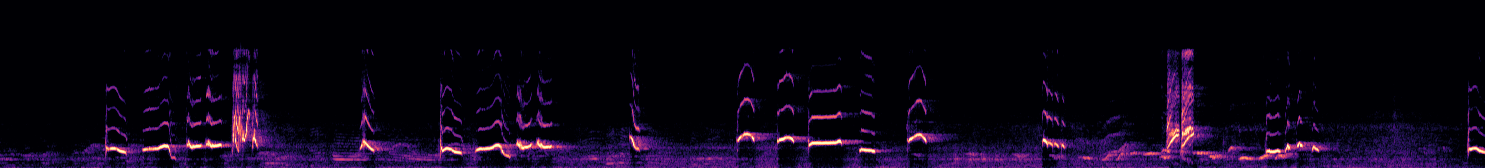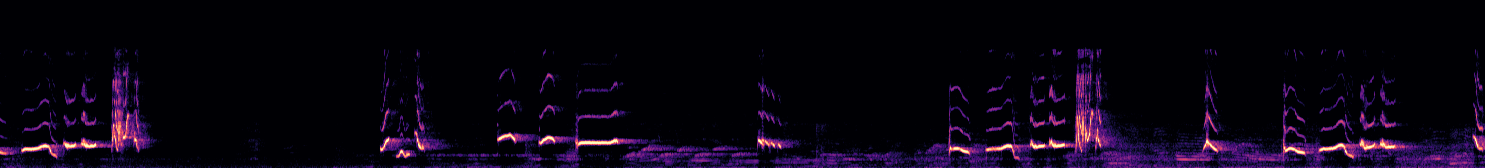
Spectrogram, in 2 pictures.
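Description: Male oriental magpie-robin (kacer) singing loudly and continuously: a rapid run of varied rising and falling whistles mixed with sharper notes. The song cuts out completely for about two seconds a little past the middle, then resumes.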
